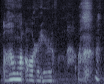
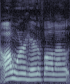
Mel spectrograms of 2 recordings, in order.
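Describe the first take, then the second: First: Mock whisper. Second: Said in the usual way. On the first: Client's hex request quoted.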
